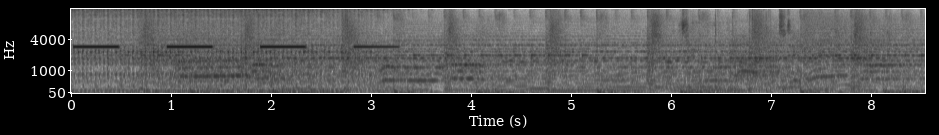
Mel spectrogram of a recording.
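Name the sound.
vehicle reversing into greenhouse, reversing beeps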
